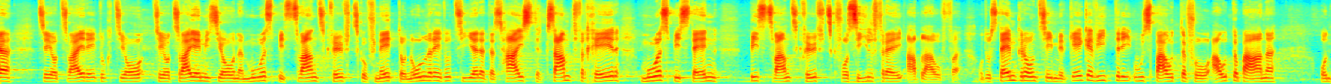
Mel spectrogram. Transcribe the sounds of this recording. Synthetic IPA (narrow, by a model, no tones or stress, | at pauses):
ə | eoaɪot͡seːot͡svaɪɛmisjoːnəmuəsb̥ɪst͡svant͡skfʏnft͡skʊfnɛtonʊlredut͡siːəɾəd̥ɑshaɪst̚d̥əɾksamtfəɾχeːɾmuəsb̥ɪsd̥ɛn | b̥ɪst͡svant͡skfʏft͡skfɔsiːlfrɛɪʔa̰b̥la̰ʊfə̰ | ʊndusd̥ɛmɡɾʊntsɪnmiːɾɡ̥eɡəvitəɾiʔuːsb̥aʊtəfoʔa̰ʊtobaːnə | ʊn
